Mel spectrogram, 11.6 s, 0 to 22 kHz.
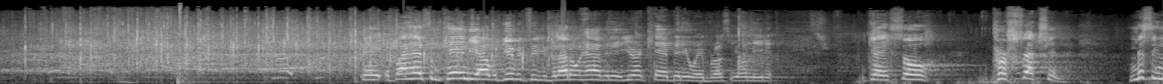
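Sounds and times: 
audience at a camp applauding: 0.0s - 5.6s
speech: 3.6s - 7.8s, 8.6s - 11.6s.

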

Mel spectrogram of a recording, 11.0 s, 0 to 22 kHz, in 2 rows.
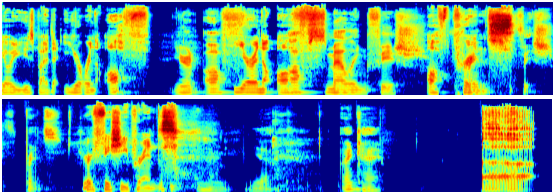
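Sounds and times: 
speech: 0.0s - 9.4s
burp: 10.3s - 11.0s.

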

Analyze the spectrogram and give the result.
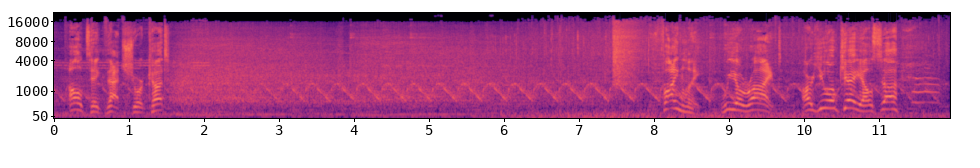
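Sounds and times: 
emergency vehicle siren wailing: 0.0s - 11.9s
speech: 0.2s - 1.7s, 8.2s - 11.4s
low engine rumble: 3.8s - 11.9s.

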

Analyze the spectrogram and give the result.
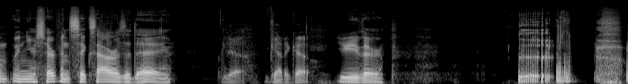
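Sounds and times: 
speech: 0.0s - 4.0s, 5.2s - 6.2s
loud burp: 5.1s - 6.2s.

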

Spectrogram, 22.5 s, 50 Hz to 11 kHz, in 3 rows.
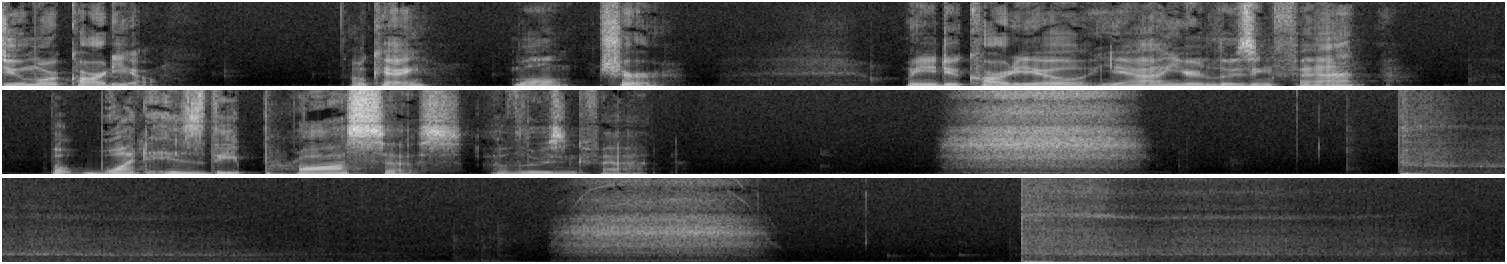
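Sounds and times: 
speech: 0.0s - 0.8s, 1.7s - 3.4s, 4.5s - 6.9s, 7.8s - 10.8s
breathing in and out: 3.6s - 4.5s, 6.9s - 7.7s, 12.2s - 13.4s, 14.5s - 19.0s, 20.1s - 22.5s.

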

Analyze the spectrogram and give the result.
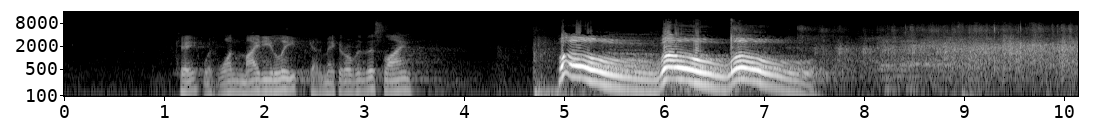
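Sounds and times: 
speech: 1.2s - 3.6s, 5.0s - 7.6s
audience clapping: 6.0s - 10.1s.

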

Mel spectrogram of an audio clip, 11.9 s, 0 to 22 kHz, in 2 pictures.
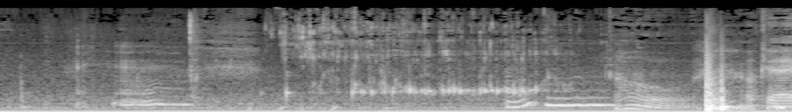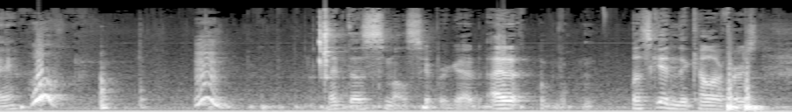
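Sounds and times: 
bourbon pouring into a glass: 2.0s - 4.6s
glass clinking: 2.1s - 4.1s
speech: 3.8s - 6.4s, 8.4s - 11.8s.

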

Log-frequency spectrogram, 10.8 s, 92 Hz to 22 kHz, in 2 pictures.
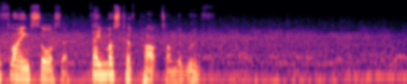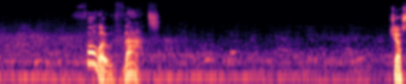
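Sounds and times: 
speech: 0.0s - 2.9s, 6.7s - 7.6s, 10.6s - 10.8s
studio audience applauding to welcome a band: 0.0s - 9.4s
studio audience cheering: 0.0s - 9.5s.

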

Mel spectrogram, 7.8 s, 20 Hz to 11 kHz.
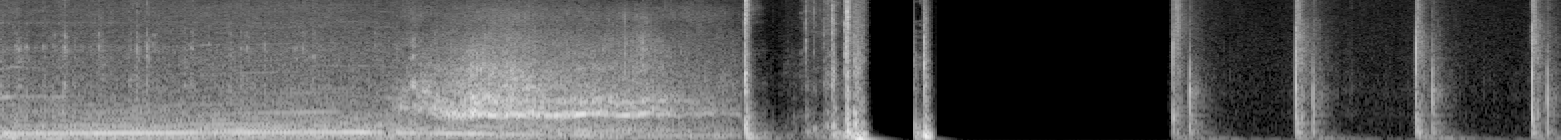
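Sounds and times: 
car engine rumbling: 0.0s - 4.0s
tire squeal as car pulls up: 1.7s - 3.7s.

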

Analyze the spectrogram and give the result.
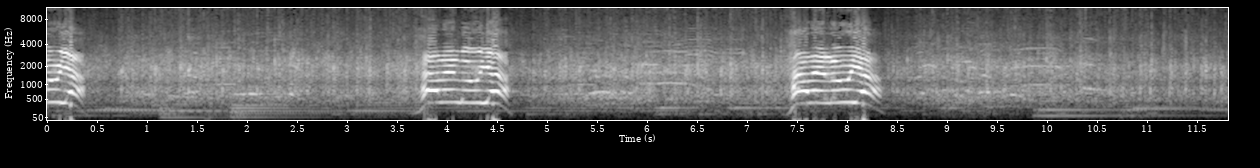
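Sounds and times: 
congregation clapping hands: 0.0s - 11.8s.

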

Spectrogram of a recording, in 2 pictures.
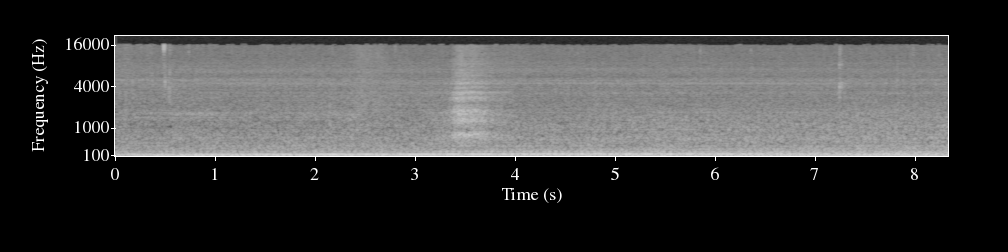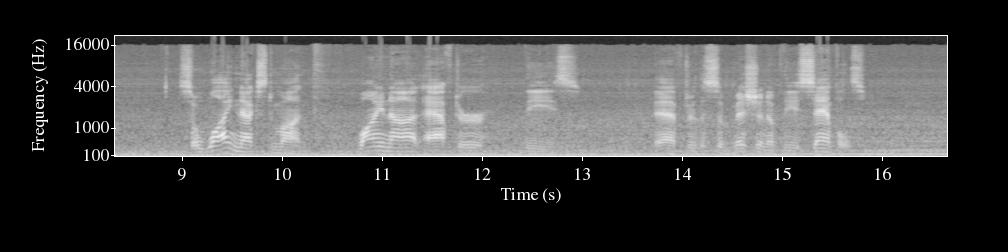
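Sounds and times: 
morning road traffic rumble: 0.0s - 16.6s
vehicle passing: 1.8s - 4.7s
speech: 9.3s - 13.0s, 13.7s - 16.0s.

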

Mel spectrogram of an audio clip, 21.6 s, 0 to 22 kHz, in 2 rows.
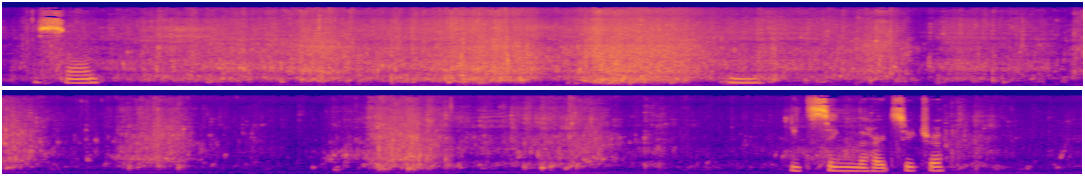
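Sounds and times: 
lake water lapping: 0.0s - 21.5s
speech: 0.4s - 1.2s, 7.3s - 7.8s, 18.8s - 20.6s.

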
